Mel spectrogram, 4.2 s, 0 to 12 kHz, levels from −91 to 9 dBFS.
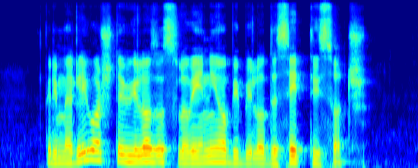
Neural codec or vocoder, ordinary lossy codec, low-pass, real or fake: codec, 24 kHz, 3.1 kbps, DualCodec; none; 10.8 kHz; fake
